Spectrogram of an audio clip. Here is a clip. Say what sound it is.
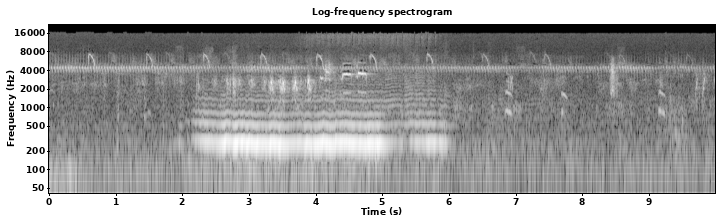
single mosquito buzzing, cricket and birds in background. Sennheiser MKH60 + MKH30 into Shure FP24 and Olympus LS10 recorder. Donana National Park, S Spain
spring, south-spain, field-recording, marshes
